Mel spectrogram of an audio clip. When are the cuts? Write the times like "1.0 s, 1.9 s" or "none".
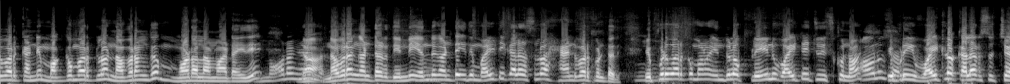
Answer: none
